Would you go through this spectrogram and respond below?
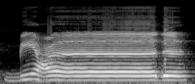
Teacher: دال حروف قلقلہ ہے، یہاں پر قلقلہ کریں گے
